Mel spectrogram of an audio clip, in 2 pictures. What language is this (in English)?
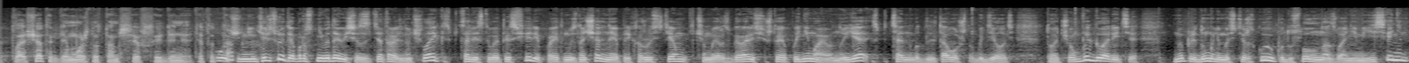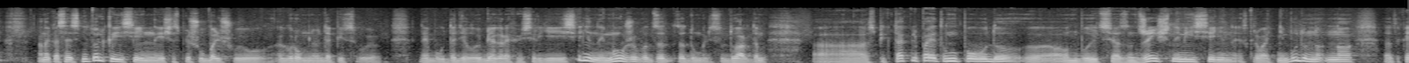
Russian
